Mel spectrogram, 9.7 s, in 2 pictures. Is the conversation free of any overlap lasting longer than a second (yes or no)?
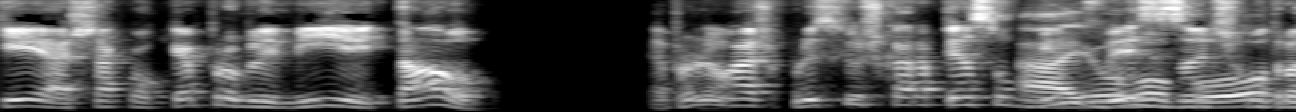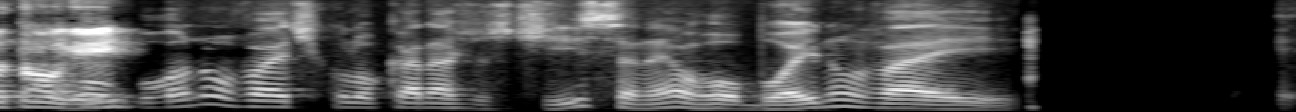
no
